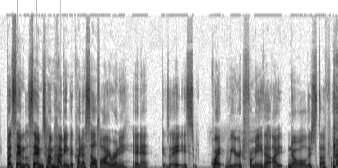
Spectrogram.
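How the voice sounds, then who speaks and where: A woman speaks at a moderate pace in a fairly low voice, her tone bright and sharp, with vocal fry and fairly even intonation. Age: 30s. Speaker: music producer and educator. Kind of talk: casual interview.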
